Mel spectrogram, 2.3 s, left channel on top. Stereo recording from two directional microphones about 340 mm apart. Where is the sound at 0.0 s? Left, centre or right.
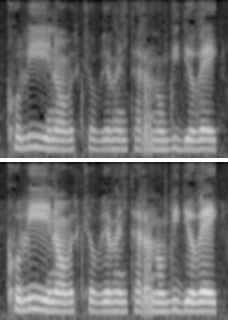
Centre.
